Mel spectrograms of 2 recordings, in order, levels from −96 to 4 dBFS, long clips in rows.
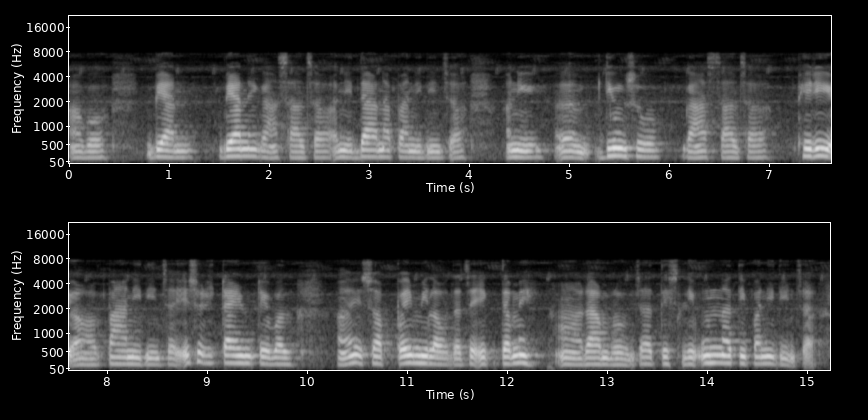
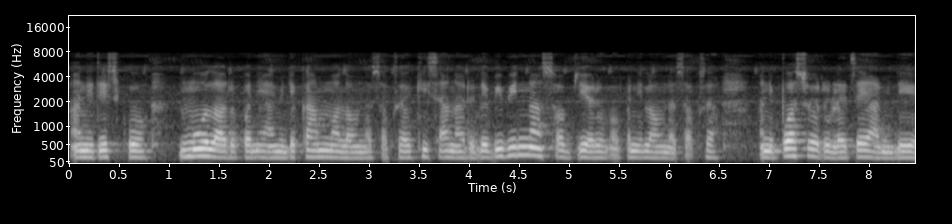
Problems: background sounds at intervals, background conversations at intervals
